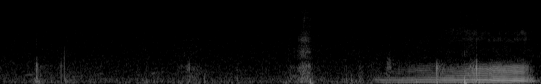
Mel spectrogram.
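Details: Sleeping pet dog snoring indoors: scattered clicks and soft breaths at first, then a rising, rattling, buzzy snore building over the final second and a half.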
